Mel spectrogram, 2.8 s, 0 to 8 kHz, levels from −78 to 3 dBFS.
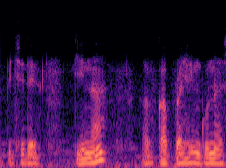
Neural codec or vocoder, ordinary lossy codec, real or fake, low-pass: none; none; real; none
